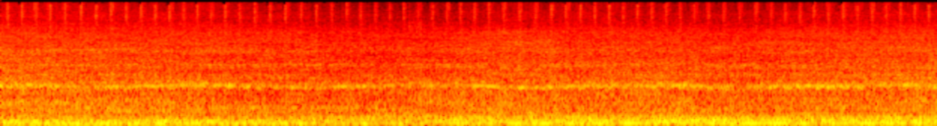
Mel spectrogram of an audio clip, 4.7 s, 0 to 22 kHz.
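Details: 1986 Ford F150 idling after fuel tank and sending unit replacement and reservoir cleaning: soft steady low rumble with faint constant hum, no knocks; small oil leak and exhaust smoke noted, fuel system not leaking; normal idle.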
